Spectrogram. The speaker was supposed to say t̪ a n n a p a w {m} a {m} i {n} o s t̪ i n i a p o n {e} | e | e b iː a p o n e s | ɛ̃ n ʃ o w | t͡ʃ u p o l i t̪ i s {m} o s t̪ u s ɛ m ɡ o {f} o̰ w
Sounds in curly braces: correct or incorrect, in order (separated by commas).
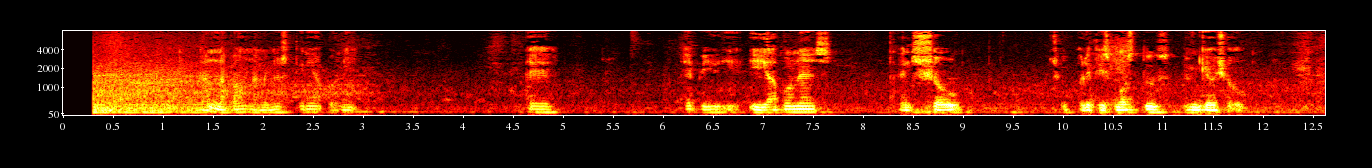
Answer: incorrect, correct, correct, incorrect, correct, incorrect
